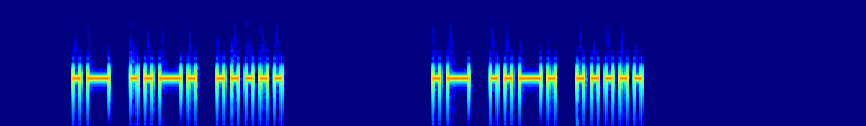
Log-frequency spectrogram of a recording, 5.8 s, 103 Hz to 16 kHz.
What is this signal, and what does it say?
Morse code, heard as a keyed tone, about 25 wpm, 700 Hz. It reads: AF5 AF5
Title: USA Call Sign Prefixes - Repeated 2x - 25wpm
